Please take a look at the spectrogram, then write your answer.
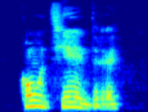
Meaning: third-person plural conditional of contenir
- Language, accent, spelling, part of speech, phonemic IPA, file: French, Canada, contiendraient, verb, /kɔ̃.tjɛ̃.dʁɛ/, LL-Q150 (fra)-contiendraient.wav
